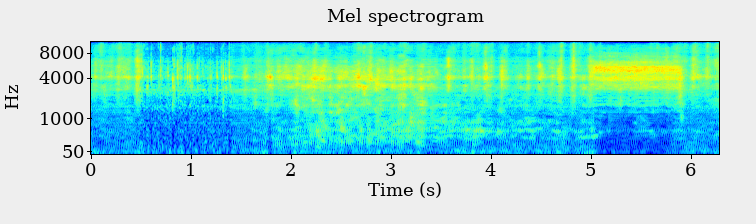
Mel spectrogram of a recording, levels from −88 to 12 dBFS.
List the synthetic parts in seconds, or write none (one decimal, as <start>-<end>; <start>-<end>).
0.0-0.5; 1.4-6.3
